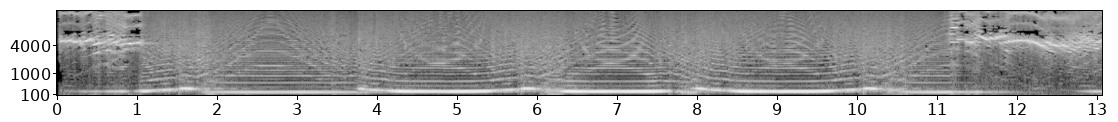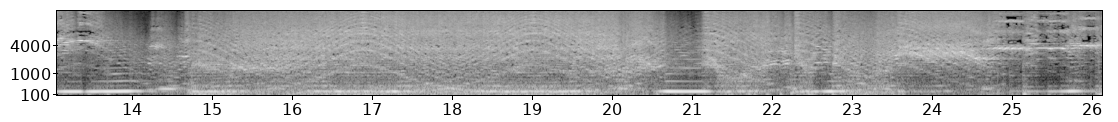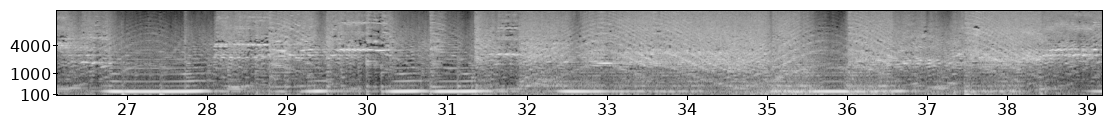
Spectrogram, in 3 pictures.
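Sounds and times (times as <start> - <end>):
industrial feedback noise: 0.0 - 39.1.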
